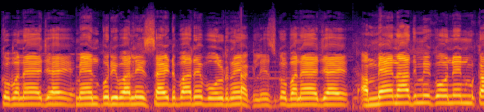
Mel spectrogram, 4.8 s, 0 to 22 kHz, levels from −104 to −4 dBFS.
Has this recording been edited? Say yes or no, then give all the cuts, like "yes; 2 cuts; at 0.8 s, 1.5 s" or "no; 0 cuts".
yes; 3 cuts; at 0.8 s, 2.4 s, 3.5 s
